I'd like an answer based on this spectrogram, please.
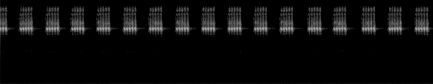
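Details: Crickets chirping at night, recorded live without loops on a Sony PCM D100 field recorder; sharp high chirps pulse steadily about four times a second over a silent background.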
